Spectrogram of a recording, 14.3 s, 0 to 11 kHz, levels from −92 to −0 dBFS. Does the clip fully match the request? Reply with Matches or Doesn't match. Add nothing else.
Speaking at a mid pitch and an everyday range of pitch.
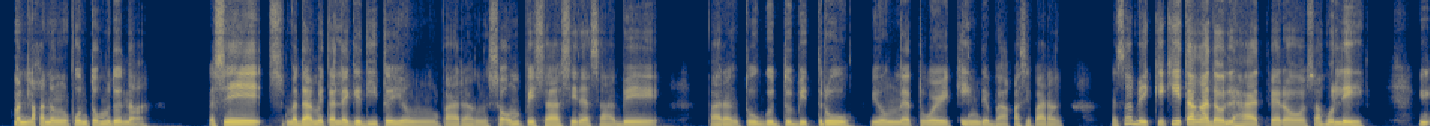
Matches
